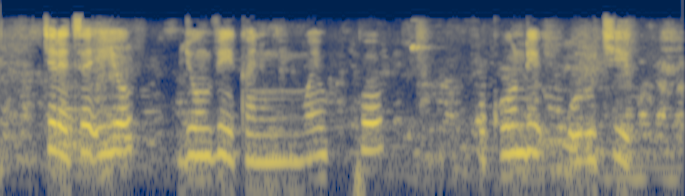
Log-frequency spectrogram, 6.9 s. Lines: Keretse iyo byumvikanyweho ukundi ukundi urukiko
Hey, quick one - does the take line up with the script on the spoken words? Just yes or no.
no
